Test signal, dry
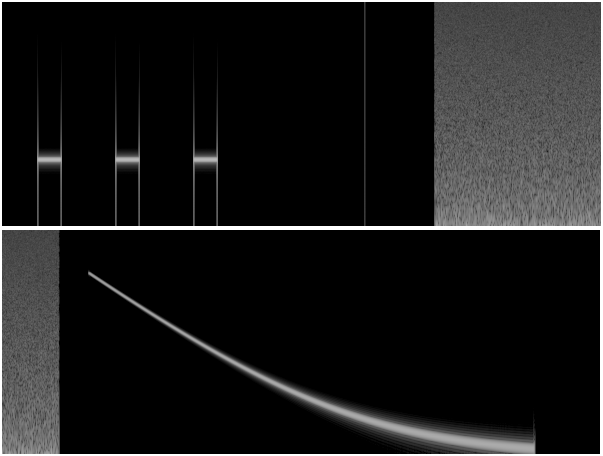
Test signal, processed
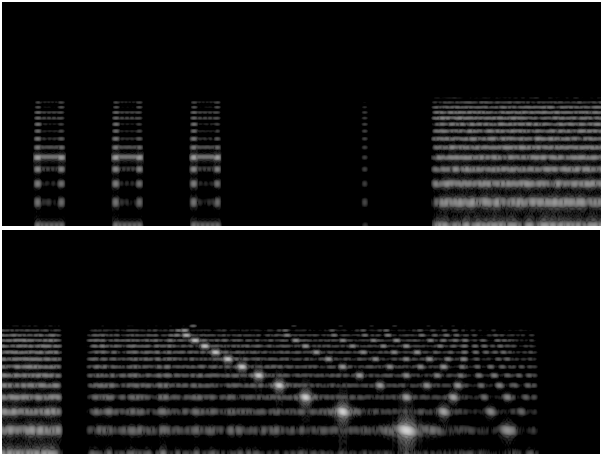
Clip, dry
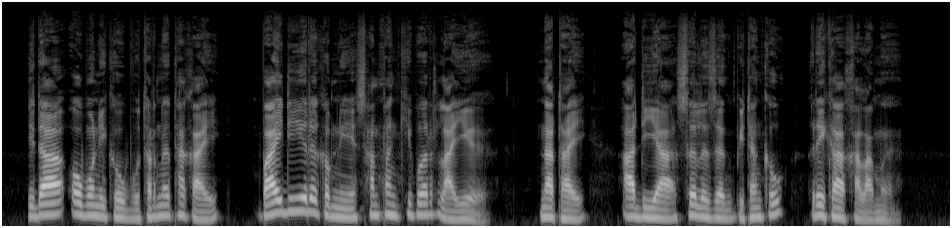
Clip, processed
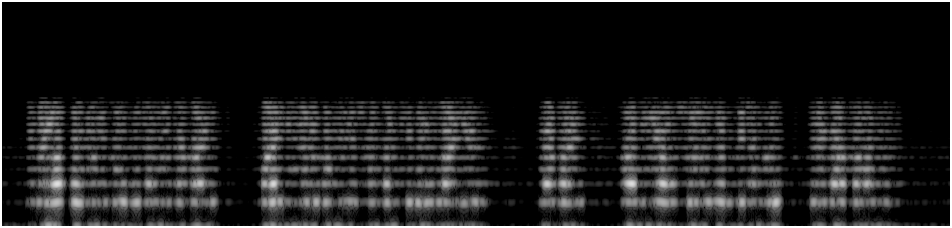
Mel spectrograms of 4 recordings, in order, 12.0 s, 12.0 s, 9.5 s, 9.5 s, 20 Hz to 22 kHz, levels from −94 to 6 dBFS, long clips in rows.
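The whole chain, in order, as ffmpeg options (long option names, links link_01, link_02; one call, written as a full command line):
ffmpeg -i in.wav -filter_complex "[0:a]acrossover=split=140[link_01][link_02];[link_01]acompressor=threshold=-50dB:ratio=16:attack=38:release=80:knee=6:detection=peak[link_03];[link_03][link_02]amix=inputs=2:normalize=0,acrusher=bits=2:mode=log:mix=0:aa=0.000001,aresample=8000,aresample=44100,afftfilt=real='re*4*eq(mod(b,16),0)':imag='im*4*eq(mod(b,16),0)':win_size=2048:overlap=0.75,volume=4dB" out.wav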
